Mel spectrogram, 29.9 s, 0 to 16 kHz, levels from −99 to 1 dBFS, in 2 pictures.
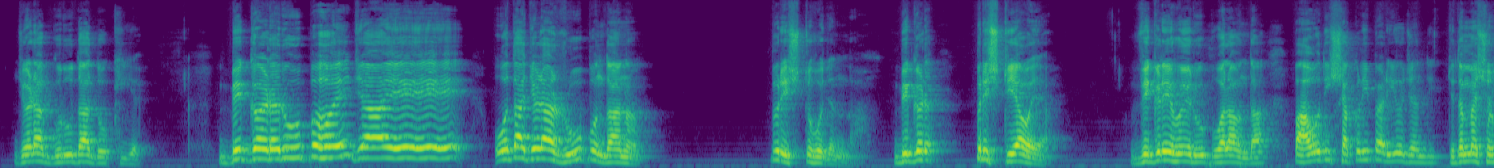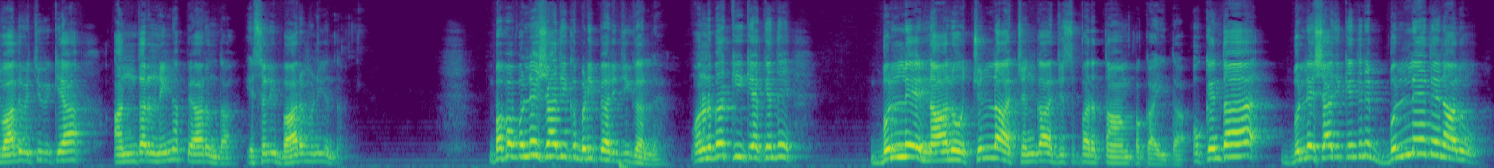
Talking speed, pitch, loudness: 165 wpm, 170 Hz, -17 LUFS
